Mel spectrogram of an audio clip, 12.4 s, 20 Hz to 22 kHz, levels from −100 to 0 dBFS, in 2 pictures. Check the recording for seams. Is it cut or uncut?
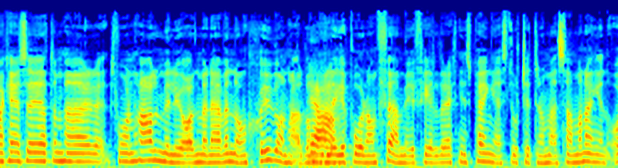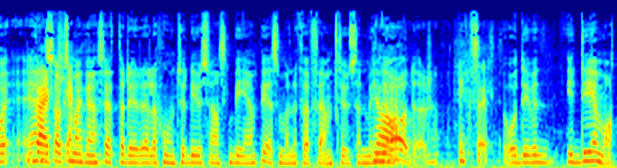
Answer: uncut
